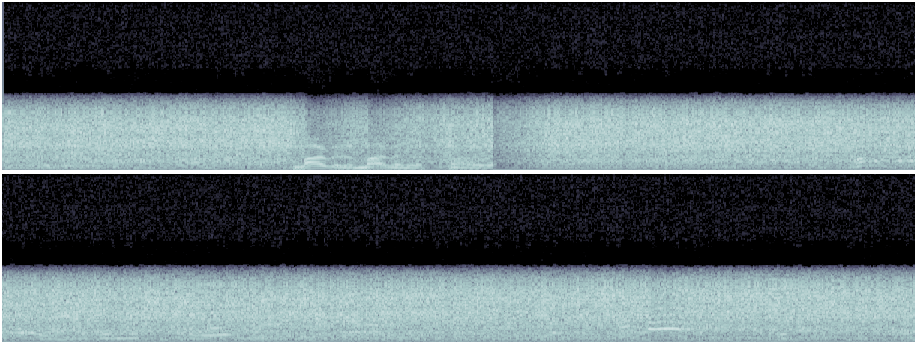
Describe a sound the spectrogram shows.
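Water rushes over rocks.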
